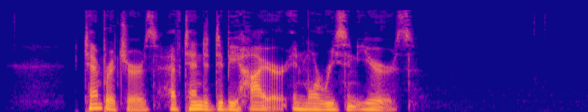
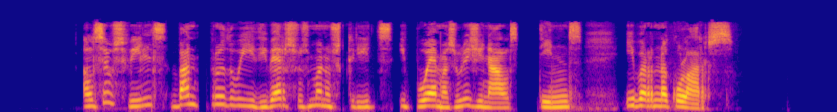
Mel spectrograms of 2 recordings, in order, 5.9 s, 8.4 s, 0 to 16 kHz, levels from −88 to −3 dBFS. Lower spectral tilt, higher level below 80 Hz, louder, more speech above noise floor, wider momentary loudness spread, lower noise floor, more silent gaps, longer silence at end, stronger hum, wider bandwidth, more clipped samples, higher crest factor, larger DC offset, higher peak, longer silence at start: first, -6.5 dB/octave vs -3.5 dB/octave; first, -44 dBFS vs -56 dBFS; second, -25 LUFS vs -18 LUFS; second, 58 dB vs 70 dB; about the same, 9 LU vs 9 LU; second, -81 dBFS vs -88 dBFS; second, none vs 5.21-5.33 s; first, 1.8 s vs 1.05 s; neither; first, 11.5 kHz vs 8 kHz; neither; about the same, 18 dB vs 18 dB; neither; second, -8 dBFS vs -2 dBFS; about the same, 0.85 s vs 0.85 s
